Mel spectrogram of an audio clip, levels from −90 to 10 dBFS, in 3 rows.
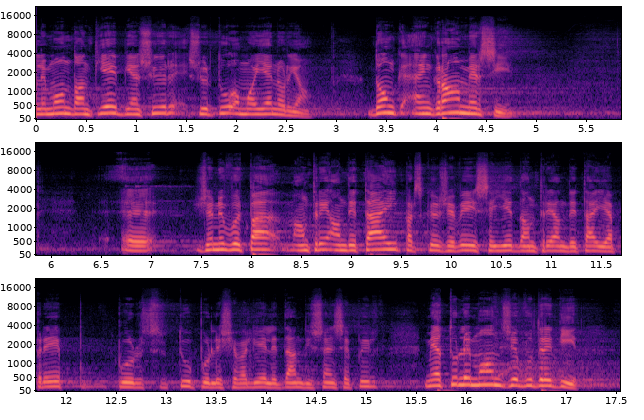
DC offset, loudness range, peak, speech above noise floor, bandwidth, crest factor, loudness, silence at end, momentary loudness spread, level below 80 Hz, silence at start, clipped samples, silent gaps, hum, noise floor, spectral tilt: under 0.1%; 4 LU; -8 dBFS; 31 dB; 12 kHz; 14 dB; -22 LUFS; 0 s; 11 LU; -56 dBFS; 0 s; under 0.1%; none; none; -52 dBFS; -6.5 dB/octave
